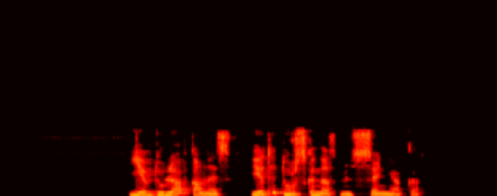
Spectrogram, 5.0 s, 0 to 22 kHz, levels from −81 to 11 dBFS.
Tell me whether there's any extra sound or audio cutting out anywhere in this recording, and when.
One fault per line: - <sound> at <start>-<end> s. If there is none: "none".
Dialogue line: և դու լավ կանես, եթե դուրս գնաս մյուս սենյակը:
none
